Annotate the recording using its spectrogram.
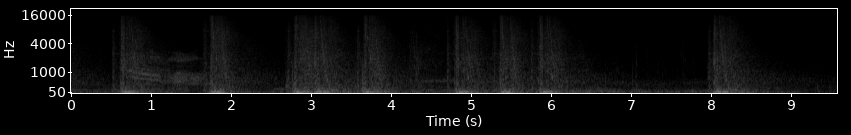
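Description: Loud explosions boom with a deep rumble.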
